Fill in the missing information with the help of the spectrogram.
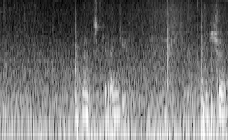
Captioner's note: woman speaking faintly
